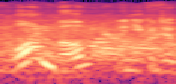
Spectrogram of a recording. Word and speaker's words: Warrnambool: Yeah, it's spelled a bit weird. Warrnambool is the way of saying it, and Warrnambool. Chad, you want to get in this? And you could try. Warrnambool?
